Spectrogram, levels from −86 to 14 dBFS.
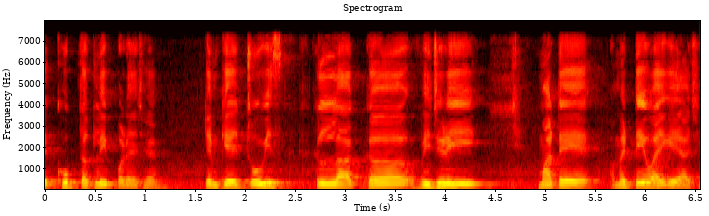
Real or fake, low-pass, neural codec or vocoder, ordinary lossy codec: real; 7.2 kHz; none; none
